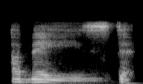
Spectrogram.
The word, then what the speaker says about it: amazed: at the word amazed it's a d it goes in the column that is pronounced d amazed Emanuel let me hear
